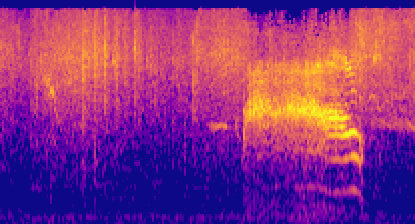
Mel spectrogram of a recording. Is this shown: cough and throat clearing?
no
